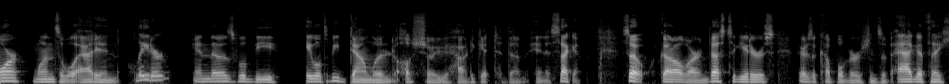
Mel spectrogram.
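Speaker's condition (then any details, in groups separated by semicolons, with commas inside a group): No condition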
